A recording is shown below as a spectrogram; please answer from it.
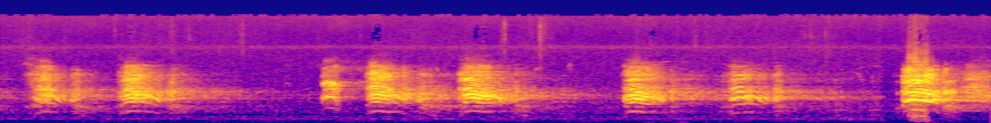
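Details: Baboons in the African bushveld give harsh, hoarse barking calls in short bursts. Each burst fades quickly. There are about seven bursts over ten seconds with short gaps between them, and the last one is the loudest and sharpest.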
